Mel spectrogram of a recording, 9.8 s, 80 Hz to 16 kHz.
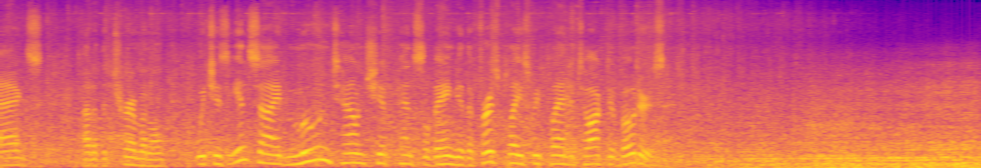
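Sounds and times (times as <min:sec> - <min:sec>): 
speech: 0:00.0 - 0:06.9
airplane passing overhead after landing approach: 0:06.0 - 0:09.7.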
